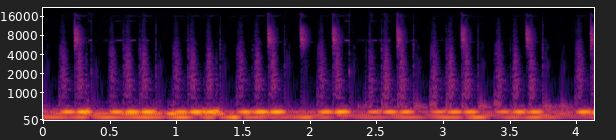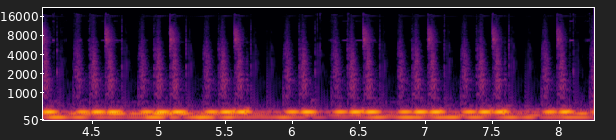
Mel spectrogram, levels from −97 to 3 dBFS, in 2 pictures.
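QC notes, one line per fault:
Throughout: noise suppressor applied to music or sounds. A speech-oriented suppressor treats sustained tones and reverb as noise, so gain swings by around 10 dB. Attacks pass while held material and tails sink. On the waveform the envelope pumps, and the spectrogram shows sustains and decays thinning.
0.00–0.16, 1.84–2.10, 2.33–2.53, 2.79–3.01, 3.33–3.52, 3.76–4.02, 5.71–5.91, 7.75–7.90 s: sound cut by the noise suppressor. Each dip lasts a couple of hundred milliseconds and drops about 5–6 dB as the suppressor mistakes steady sound for noise. They appear as brief envelope notches and faded spectrogram bands.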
